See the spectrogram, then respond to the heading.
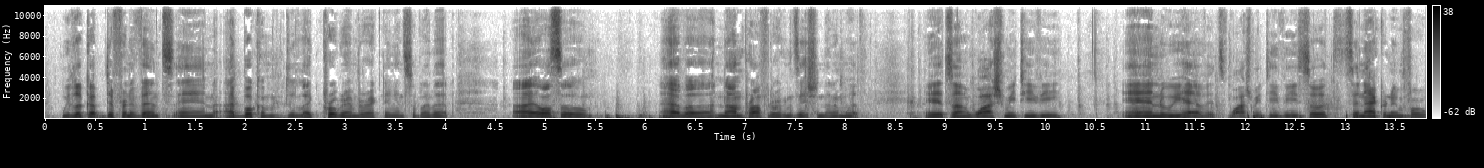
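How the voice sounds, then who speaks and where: A man speaks at a moderate pace in a fairly low voice. His intonation is flat and monotone. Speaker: dog trainer and nonprofit volunteer. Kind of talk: casual chat.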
